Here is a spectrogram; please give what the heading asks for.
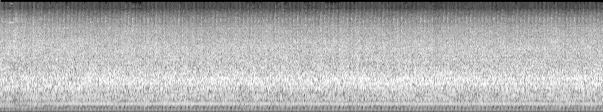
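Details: Old Toro push mower, cleaned up with sharpened blade, test start after being tipped over: small single-cylinder runs at steady high buzz, constant tone, no surging or sputter; runs healthy.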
